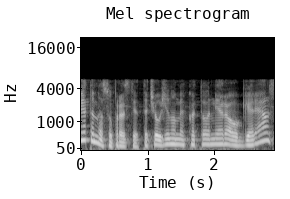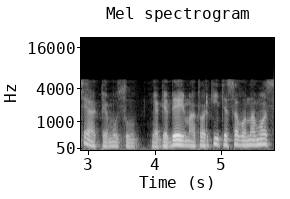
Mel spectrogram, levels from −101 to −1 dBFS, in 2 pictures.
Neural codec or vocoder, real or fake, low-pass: codec, 44.1 kHz, 3.4 kbps, Pupu-Codec; fake; 5.4 kHz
